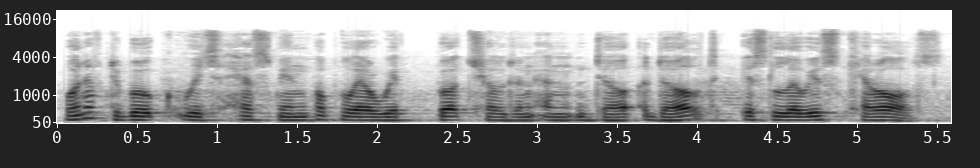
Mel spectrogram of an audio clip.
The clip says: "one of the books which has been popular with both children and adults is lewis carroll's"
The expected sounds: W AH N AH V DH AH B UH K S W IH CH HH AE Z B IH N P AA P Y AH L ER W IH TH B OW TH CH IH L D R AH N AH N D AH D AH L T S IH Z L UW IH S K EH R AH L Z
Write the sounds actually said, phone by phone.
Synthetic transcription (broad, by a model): W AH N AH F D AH B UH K W IH CH HH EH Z B IH N P AA P Y AH L ER W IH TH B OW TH CH IH L D R AH N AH N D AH D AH L T IH S L UW IH S K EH R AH L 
